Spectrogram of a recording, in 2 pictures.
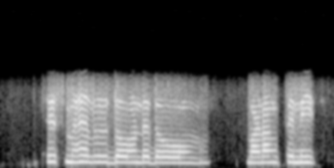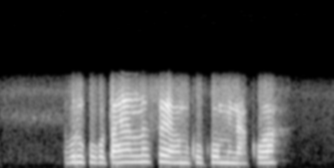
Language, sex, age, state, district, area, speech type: Santali, female, 18-30, Jharkhand, Seraikela Kharsawan, rural, conversation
